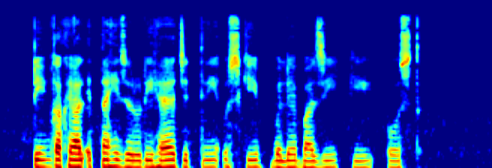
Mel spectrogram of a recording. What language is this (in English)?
Urdu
